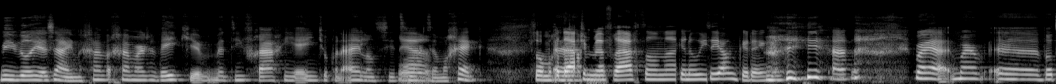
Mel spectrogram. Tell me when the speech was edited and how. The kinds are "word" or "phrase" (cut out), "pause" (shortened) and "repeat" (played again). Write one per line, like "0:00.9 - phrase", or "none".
0:05.8 - word
0:06.7 - word
0:07.1 - word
